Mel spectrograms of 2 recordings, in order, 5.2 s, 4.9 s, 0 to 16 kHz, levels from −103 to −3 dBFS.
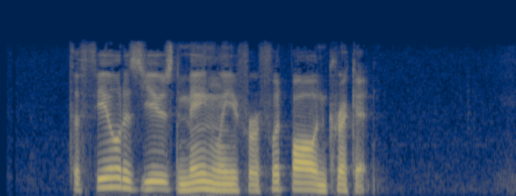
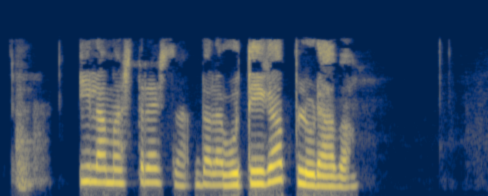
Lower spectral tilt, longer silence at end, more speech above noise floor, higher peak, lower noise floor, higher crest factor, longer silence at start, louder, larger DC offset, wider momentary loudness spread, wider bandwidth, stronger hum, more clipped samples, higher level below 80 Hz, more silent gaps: first, -7 dB/octave vs -4.5 dB/octave; first, 1.5 s vs 1.3 s; second, 46 dB vs over 75 dB; second, -16 dBFS vs -2 dBFS; second, -76 dBFS vs under -90 dBFS; about the same, 18 dB vs 16 dB; first, 0.75 s vs 0.15 s; second, -31 LUFS vs -16 LUFS; neither; about the same, 13 LU vs 11 LU; about the same, 7.2 kHz vs 7.8 kHz; neither; neither; second, -68 dBFS vs -60 dBFS; second, none vs 0.69-0.75 s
